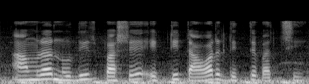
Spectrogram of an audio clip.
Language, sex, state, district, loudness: Bengali, female, West Bengal, Cooch Behar, -14 LUFS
